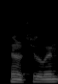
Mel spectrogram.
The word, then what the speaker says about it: Tenochtitlan: Tenochtitlan is how it's pronounced. Yeah, yeah. See, I was right. Okay, yeah, Tenochtitlan.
